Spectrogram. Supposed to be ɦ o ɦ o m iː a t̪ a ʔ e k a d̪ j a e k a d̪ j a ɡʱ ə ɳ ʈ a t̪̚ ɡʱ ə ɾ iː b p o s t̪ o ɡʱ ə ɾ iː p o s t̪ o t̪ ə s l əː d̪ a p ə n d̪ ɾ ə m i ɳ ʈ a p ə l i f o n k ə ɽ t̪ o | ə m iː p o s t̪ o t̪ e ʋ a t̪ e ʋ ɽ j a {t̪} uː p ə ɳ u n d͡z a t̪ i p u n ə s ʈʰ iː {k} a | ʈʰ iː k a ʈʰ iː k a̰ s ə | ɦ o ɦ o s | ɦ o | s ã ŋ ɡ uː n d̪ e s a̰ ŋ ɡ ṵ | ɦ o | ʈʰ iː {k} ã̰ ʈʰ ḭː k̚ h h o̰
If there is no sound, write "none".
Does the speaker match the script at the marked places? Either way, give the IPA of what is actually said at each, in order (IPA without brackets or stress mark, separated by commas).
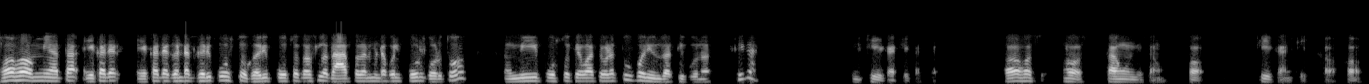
t̪, k, k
